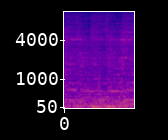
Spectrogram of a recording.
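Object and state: Nothing is struck.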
